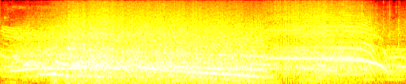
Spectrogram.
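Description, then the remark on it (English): A crowd at a village basketball championship game cheers loudly, many voices shouting and whooping together in a sustained roar that holds steady for a few seconds before tapering off at the end. “They're fast and nimble, the crowd cheering every dribble, drive, and dunk.”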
